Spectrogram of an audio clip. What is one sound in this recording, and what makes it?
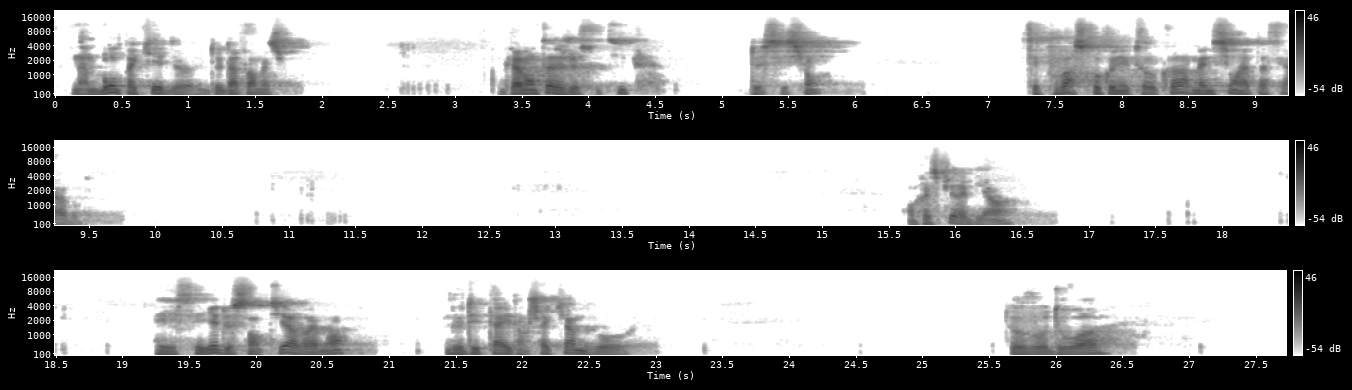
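A young man speaks calmly and slowly, close by, with pauses between phrases.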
